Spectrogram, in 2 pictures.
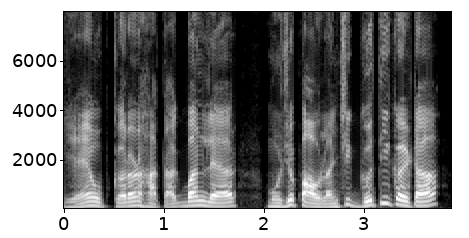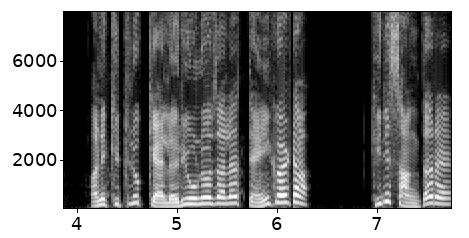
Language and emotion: Goan Konkani, surprised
